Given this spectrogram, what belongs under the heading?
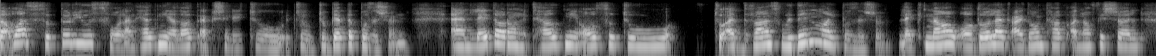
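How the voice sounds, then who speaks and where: A woman with an Arabic accent talks at a fairly quick pace with a fairly high pitch. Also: ordinary pitch variation. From Syria. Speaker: humanitarian protection officer, alumna. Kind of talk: webinar testimony. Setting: online webinar. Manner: hesitant, many fillers and repetitions.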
